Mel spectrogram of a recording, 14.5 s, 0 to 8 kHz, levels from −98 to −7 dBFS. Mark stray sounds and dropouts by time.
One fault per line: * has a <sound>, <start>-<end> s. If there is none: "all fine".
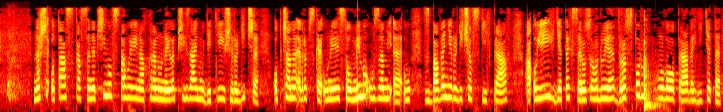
* has a cough, 0.1-0.5 s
